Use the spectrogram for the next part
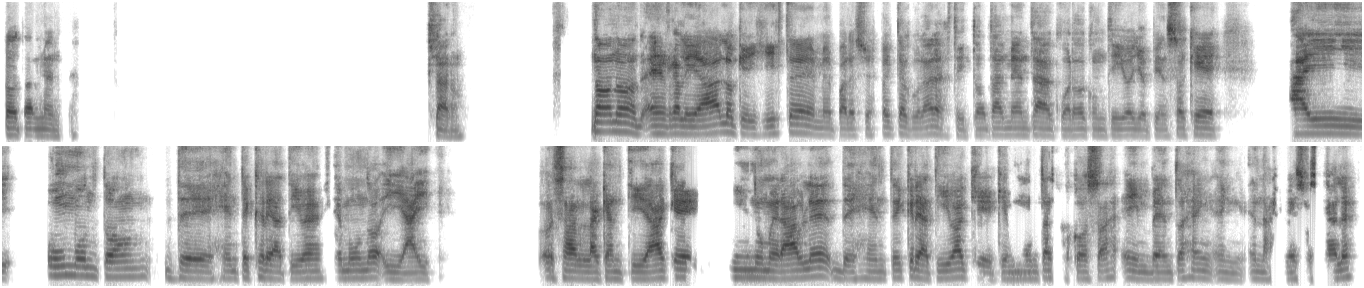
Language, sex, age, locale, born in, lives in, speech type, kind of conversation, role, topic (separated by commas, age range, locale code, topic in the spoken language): Spanish, male, 20-24, es-VE, Venezuela, United States, conversation, unstructured, none, ¿Crees que las redes sociales dañan la verdadera creatividad?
